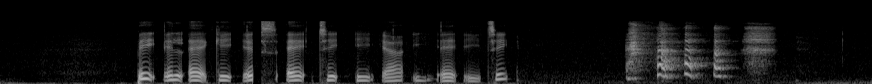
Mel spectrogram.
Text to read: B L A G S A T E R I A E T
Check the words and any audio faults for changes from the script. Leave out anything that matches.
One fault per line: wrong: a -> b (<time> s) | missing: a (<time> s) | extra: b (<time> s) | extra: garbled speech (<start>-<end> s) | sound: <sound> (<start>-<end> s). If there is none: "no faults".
sound: dropout (2.5-2.6 s)
sound: laugh (6.2-7.8 s)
